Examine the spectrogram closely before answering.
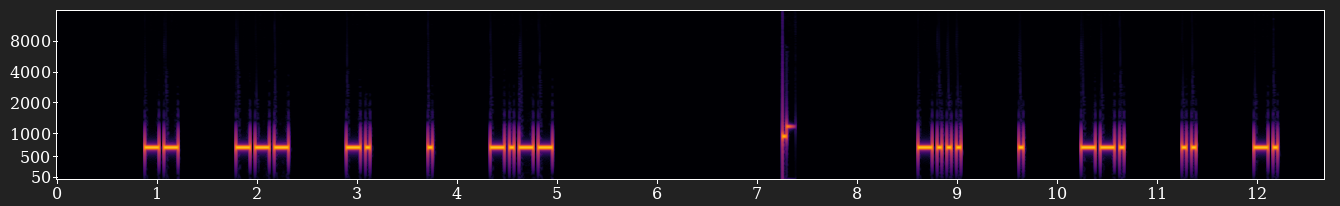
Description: Morse code, heard as a keyed tone, about 25 wpm, spaced as for 12 wpm, 700 Hz. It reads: MONEY BEGIN
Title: 4x Character Spacing - Top 500 Words - 25wpm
